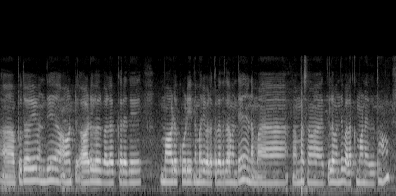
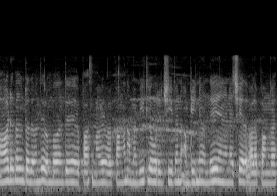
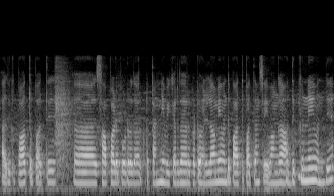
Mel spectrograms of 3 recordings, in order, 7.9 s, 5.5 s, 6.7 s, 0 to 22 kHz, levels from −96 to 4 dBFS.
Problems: constant background noise, continuous background conversations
